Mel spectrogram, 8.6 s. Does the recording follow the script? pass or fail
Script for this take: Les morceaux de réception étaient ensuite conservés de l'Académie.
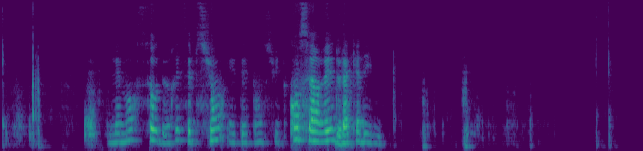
pass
